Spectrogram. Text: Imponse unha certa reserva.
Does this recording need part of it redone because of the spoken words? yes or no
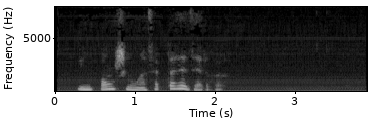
no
